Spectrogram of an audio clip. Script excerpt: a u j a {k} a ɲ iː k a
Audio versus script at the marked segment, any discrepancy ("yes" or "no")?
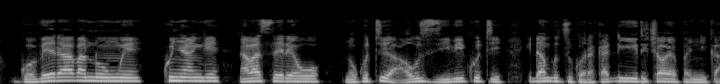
yes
